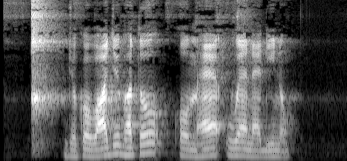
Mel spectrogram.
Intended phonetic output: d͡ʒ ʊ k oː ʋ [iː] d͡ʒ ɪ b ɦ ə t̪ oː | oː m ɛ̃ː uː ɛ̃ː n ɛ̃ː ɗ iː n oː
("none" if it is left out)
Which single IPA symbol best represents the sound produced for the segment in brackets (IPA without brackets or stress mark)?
aː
